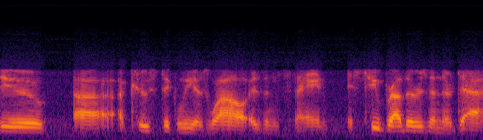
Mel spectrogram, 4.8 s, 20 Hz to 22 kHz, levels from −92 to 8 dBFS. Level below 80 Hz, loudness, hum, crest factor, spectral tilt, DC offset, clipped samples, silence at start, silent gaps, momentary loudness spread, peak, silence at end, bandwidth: -74 dBFS; -23 LUFS; none; 20 dB; -5.5 dB/octave; under 0.1%; under 0.1%; 0 s; none; 11 LU; -4 dBFS; 0 s; 7.8 kHz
